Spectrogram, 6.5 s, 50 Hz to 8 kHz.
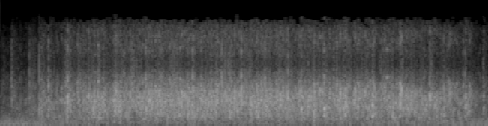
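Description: Steady applause from an audience, the speaker's wife among them, after he mentions their 40 years of marriage; many hands clapping in a dense, continuous patter that swells quickly and holds at an even level for several seconds without anyone speaking.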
